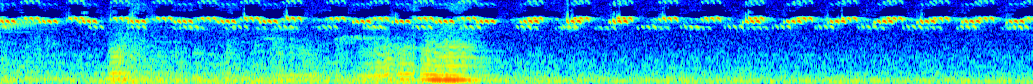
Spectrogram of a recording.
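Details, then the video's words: Crickets calling from a summer meadow, regular high chirps continuing throughout while a brief buzzing insect passes close in the first half, adding lower droning tones. "Relaxing Cricket Sounds on a Summer Meadow"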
